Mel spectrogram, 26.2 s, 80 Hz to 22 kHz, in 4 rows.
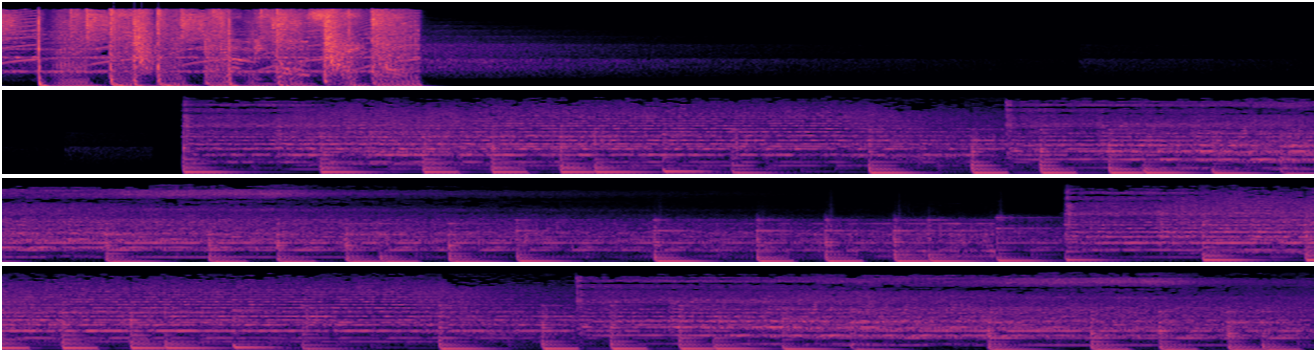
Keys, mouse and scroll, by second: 0.1 ctrl+z, 0.4 ctrl+z, 0.7-2.0 typing, 3.6-4.6 typing, 4.4 double click, 4.9 alt+scroll down 1, 5.0 alt+scroll up 1, 5.3 alt+scroll down 1, 7.4 double click, 9.8 ctrl+z, 9.9 ctrl+z, 13.5 alt+scroll down 1, 13.6 alt+scroll up 1, 14.1 alt+scroll down 1, 14.2 alt+click, 14.7 shift+click, 21.3 alt+scroll down 1, 21.3 alt+scroll up 1, 22.3 alt+scroll down 1.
